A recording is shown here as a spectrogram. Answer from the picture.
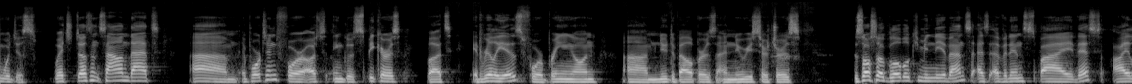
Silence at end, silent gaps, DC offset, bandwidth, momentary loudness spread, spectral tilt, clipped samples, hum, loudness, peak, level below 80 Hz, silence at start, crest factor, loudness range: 0 s; none; under 0.1%; 19.5 kHz; 6 LU; -5.5 dB/octave; under 0.1%; none; -22 LUFS; -6 dBFS; -64 dBFS; 0 s; 16 dB; 1 LU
